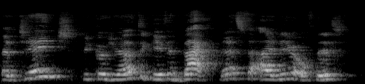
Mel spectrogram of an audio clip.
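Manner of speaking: words stretched out through a yawn. Explaining the exercise to listeners after a timer change, yawning while speaking. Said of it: "Sorry, I'm yawning".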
